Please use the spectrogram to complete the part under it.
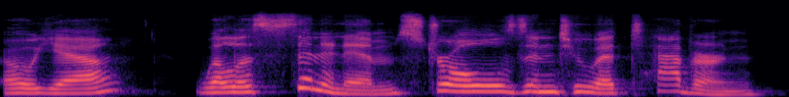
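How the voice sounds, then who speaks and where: An actress playing a precise, competitive woman attorney in a noir comedy radio play, speaking in a formal, measured way. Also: mid-range voice, expressive, lightly acted. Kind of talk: comic noir radio acting.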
